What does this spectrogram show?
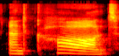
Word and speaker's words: can't: can't can and can't so can british english short ah ca can can't big long vowel for can't very different can't british english at least the rp which is the standard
